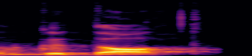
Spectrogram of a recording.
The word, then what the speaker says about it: Gadot: Which I did learn the pronunciation, finally, after 10 years. It is Gal Gadot. – Really? – Yeah. – Good to know. – The T is not silent.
